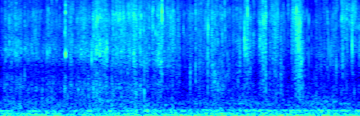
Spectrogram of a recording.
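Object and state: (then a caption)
Tissue paper being crinkled. Two handfuls of thin, multicolored tissue paper squares are crushed in both fists, crinkled with the fingertips, then opened in the palms. A quiet, dense, bright crinkling and rustling runs throughout with small crackling peaks, over a faint steady low hum.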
